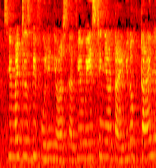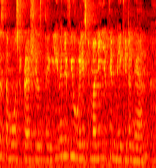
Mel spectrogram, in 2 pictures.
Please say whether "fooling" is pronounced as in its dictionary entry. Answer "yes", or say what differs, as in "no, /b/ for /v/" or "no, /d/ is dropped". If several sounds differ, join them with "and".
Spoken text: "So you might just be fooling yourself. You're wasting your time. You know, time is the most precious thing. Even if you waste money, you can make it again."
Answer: yes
